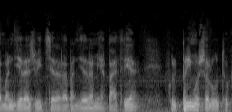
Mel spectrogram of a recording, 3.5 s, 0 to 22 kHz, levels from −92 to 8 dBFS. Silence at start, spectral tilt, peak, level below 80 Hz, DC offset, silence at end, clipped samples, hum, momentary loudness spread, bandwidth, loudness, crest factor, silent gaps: 0 s; -8.5 dB/octave; -10 dBFS; -52 dBFS; under 0.1%; 0 s; under 0.1%; none; 10 LU; 9 kHz; -32 LUFS; 22 dB; none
